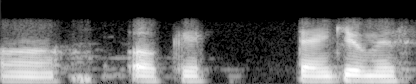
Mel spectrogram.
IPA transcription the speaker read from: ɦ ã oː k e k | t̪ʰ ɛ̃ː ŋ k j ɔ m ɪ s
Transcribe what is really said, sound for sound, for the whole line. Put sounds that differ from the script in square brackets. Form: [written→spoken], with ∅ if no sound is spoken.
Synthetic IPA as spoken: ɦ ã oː k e [k→∅] | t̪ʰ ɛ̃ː ŋ k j [ɔ→u] m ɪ s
